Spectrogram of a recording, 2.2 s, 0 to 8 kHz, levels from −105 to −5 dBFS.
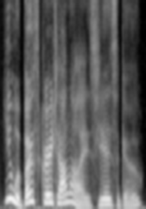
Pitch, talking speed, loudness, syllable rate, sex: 240 Hz, 190 wpm, -16 LUFS, 5.0 syllables/s, female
